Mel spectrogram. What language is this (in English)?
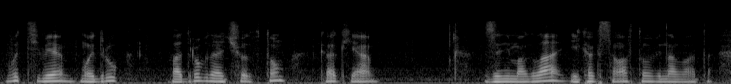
Russian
